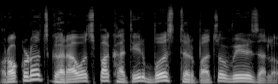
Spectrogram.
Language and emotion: Goan Konkani, neutral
